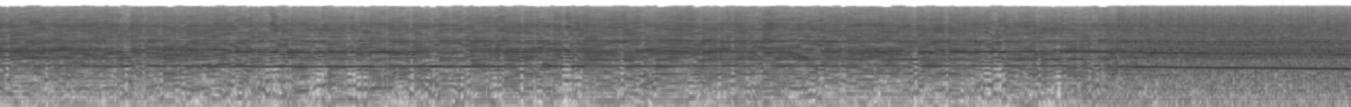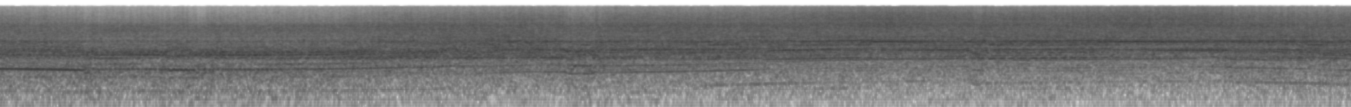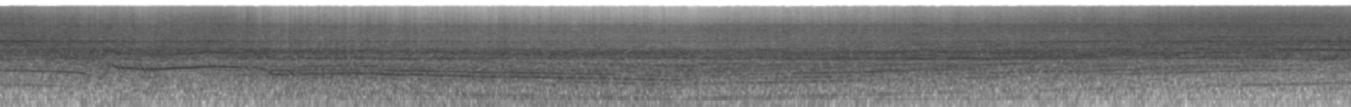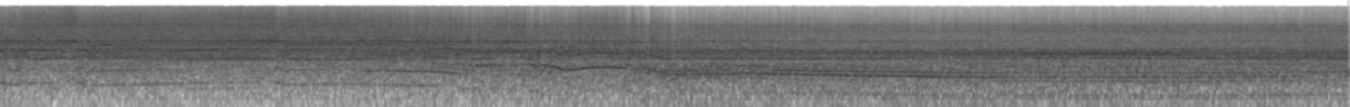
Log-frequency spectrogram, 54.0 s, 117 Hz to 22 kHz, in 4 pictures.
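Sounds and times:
motorcycle engine at high revs: 0.0 - 54.0.

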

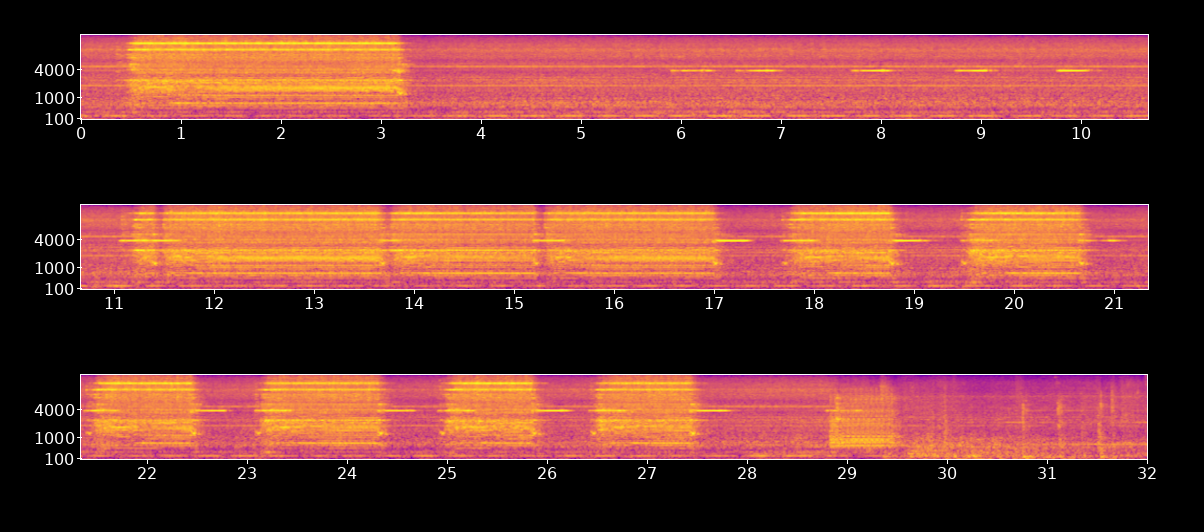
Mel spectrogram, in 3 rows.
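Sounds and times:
steady machine hum: 0.0 - 32.0
high multi-pitched motor whine: 11.0 - 29.6.

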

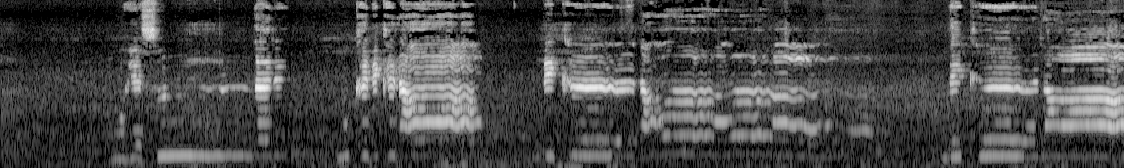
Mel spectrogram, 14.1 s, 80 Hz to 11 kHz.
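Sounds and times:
woman singing: 1.4 - 3.6, 4.2 - 6.1, 6.8 - 11.0, 11.8 - 14.0.

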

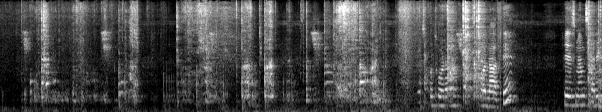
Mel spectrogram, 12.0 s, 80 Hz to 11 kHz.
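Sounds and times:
puree sizzling in oil: 0.0 - 8.7
metal spoon scraping a pot: 0.4 - 9.9.

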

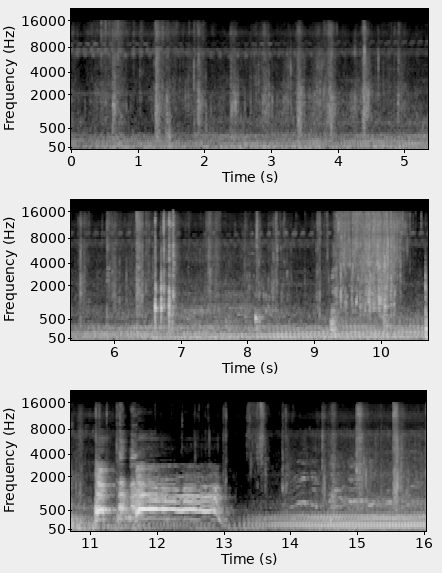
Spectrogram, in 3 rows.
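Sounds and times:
water splashing into metal bowl: 9.2 - 10.5.

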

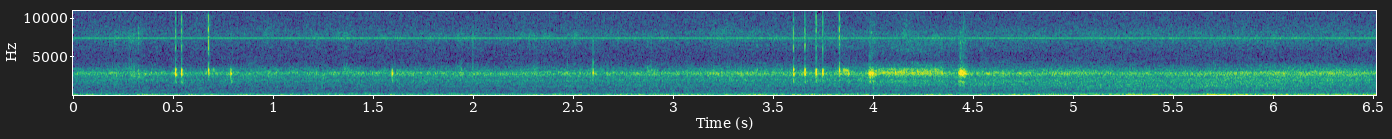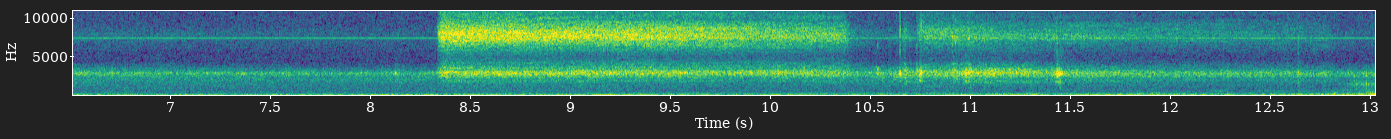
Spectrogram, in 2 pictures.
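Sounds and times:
trolleybus electric hum: 0.0 - 13.0
tyre and road rumble: 0.0 - 13.0
loud hiss: 8.3 - 13.0.

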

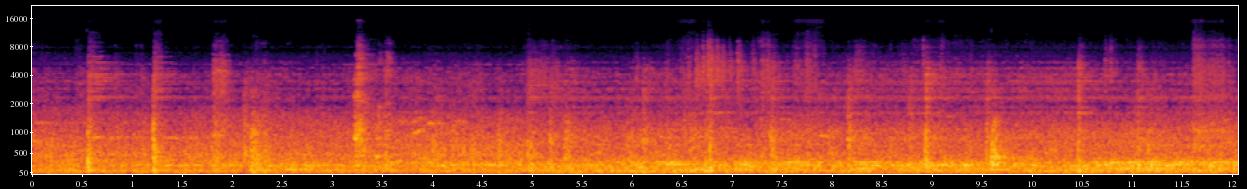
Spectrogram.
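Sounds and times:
train rumble: 0.0 - 12.0
wheels clattering over rail joints: 4.9 - 12.0.

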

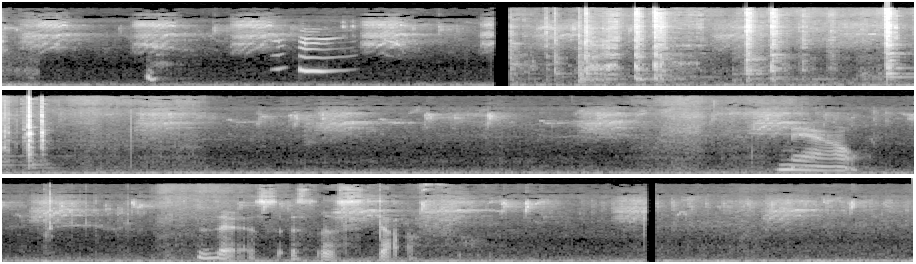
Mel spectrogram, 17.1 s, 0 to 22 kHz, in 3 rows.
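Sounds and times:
birds chirping faintly: 0.0 - 17.0
metal tray and rack clatter: 3.2 - 6.1.

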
